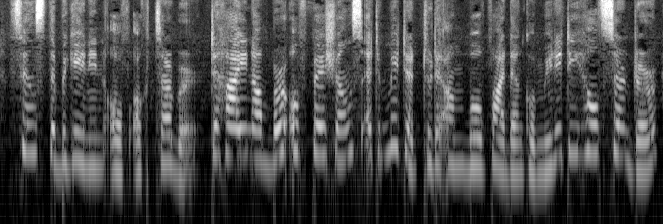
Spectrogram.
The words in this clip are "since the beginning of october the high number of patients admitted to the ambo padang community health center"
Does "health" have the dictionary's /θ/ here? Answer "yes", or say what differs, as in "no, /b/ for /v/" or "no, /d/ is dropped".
no, /t/ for /θ/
